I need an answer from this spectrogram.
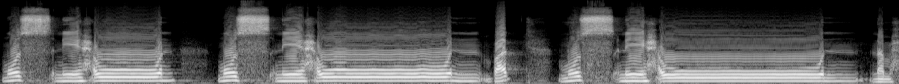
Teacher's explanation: sebelum matikan nunnya kita boleh memanjangkan 2 harokat, boleh 4 harokat, boleh pula 6 harokat. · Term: mad arid sukun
